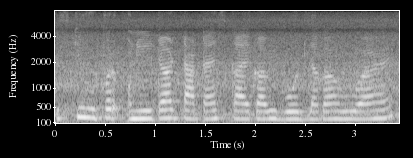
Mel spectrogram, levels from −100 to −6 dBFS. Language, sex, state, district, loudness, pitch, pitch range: Hindi, female, Bihar, East Champaran, -19 LUFS, 205 Hz, 195-215 Hz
